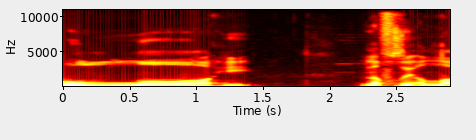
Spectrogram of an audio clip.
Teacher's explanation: لفظ اللہ کو موٹا ادا کرنا ہے، اس سے پہلے حرف پر پیش ہے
